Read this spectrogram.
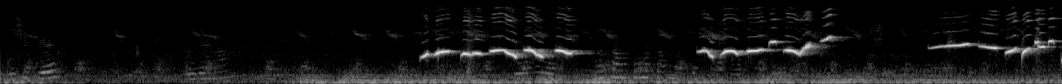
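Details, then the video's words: White-rumped shama of the Medan type, singing without a rival bird: after about four seconds of near silence over a low hum, rich fluting whistled phrases rise and fall in three bursts, each about two seconds long. "KICAUAN BURUNG MURAI BATU MEDAN TANPA LAWAN"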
